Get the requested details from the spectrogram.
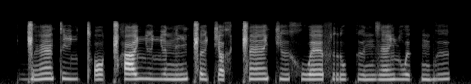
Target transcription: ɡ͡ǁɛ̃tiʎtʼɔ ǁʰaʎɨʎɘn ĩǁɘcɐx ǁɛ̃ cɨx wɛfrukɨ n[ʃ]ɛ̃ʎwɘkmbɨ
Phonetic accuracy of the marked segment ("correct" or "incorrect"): incorrect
